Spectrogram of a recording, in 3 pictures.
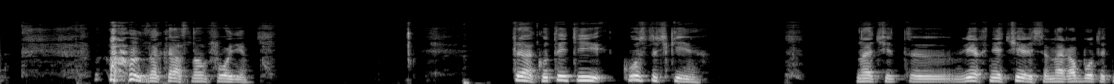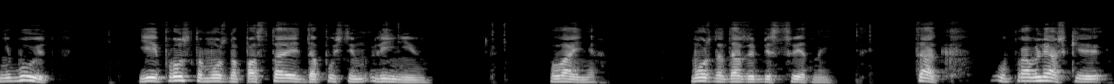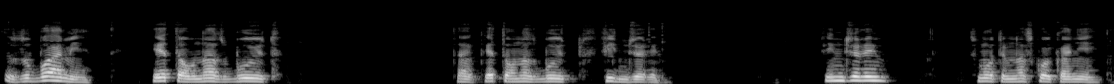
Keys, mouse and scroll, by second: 3.0-4.1 middle drag, 5.4 click, 12.4-15.4 drag, 16.2 click, 20.0 click, 22.4 shift+click, 25.4 click, 27.4-29.2 drag, 30.1 click, 32.1-33.4 middle drag.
